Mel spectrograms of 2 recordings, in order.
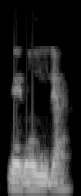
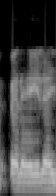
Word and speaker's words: Pereira: My name is Jose Pereira. Jose Pereira is my second name. Jose. So I'm Jose Pereira.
